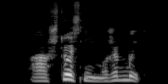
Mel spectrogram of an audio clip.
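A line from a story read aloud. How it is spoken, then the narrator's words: Snorting. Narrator (Russian): фыркнул Кайл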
